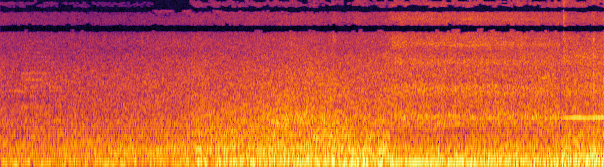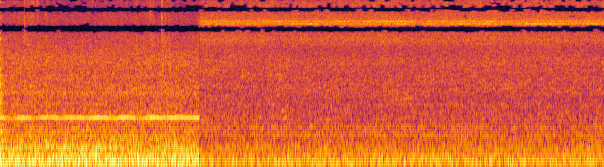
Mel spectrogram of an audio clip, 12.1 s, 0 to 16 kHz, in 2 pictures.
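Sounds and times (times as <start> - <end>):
vehicle engine rumbling: 2.9 - 12.0.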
